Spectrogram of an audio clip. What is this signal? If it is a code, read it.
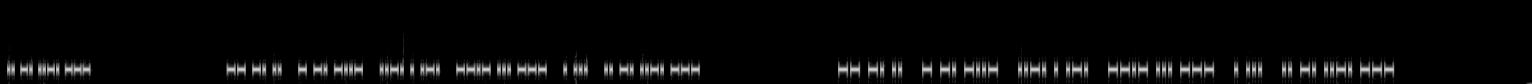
Morse code, heard as a keyed tone, about 51 wpm, 700 Hz. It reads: INFO MNI TNX FER QSO ES INFO MNI TNX FER QSO ES INFO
